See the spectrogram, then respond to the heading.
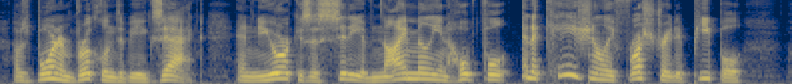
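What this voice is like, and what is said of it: New York accent. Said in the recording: “As you can tell from my accent, I'm a New Yorker.”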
